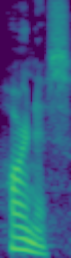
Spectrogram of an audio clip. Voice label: "harness", US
